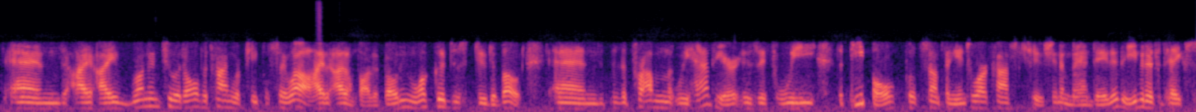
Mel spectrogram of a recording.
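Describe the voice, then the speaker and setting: A man co-hosting a radio news show, calling in over a landline phone and speaking haltingly with many filler pauses and restarts. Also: mid-range voice, expressive, creaky, dry recording. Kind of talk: talk radio news report. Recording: tinny landline phone line.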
